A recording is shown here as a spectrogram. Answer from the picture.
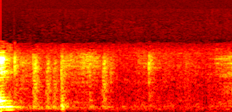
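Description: A man's voice on a conference-call phone line trails off, then a pause of faint line noise with a few soft clicks.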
